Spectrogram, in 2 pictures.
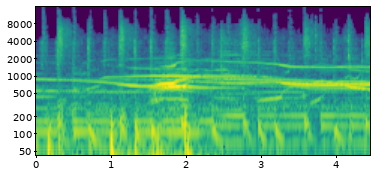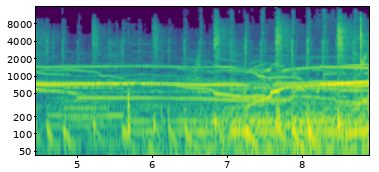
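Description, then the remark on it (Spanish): Several animal howls overlap in a sustained chorus, long gliding tones rising and falling at different pitches, steady and fairly loud for the whole stretch, with no talking. “Con estos aullidos viene nuestro biólogo Fernando López Mirones.”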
